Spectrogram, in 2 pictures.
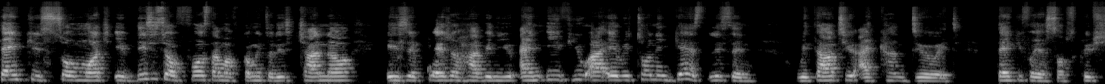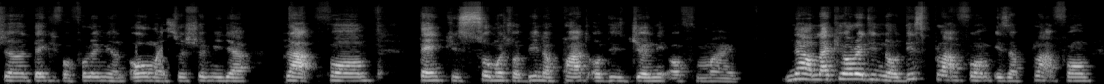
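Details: Adult woman speaking; Normal speech.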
